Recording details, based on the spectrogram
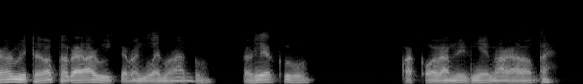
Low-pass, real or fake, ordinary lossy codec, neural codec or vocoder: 7.2 kHz; fake; none; codec, 16 kHz, 0.5 kbps, FreqCodec, larger model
